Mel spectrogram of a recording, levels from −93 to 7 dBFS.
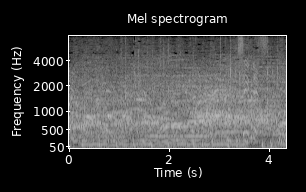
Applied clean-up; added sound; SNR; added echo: none; none; none; none.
